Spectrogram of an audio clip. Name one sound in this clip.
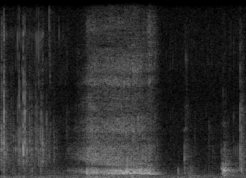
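A young man slurps a drink from a glass close to a microphone.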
